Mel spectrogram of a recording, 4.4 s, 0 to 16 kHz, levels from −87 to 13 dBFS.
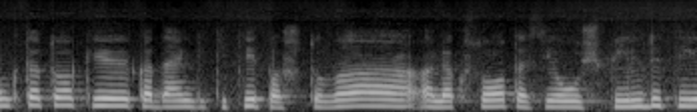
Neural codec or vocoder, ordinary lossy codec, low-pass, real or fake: autoencoder, 48 kHz, 128 numbers a frame, DAC-VAE, trained on Japanese speech; Opus, 32 kbps; 14.4 kHz; fake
